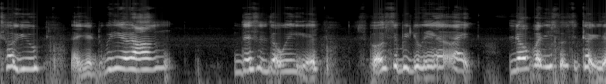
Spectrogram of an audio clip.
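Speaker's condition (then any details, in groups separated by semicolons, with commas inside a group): Cerebral palsy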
